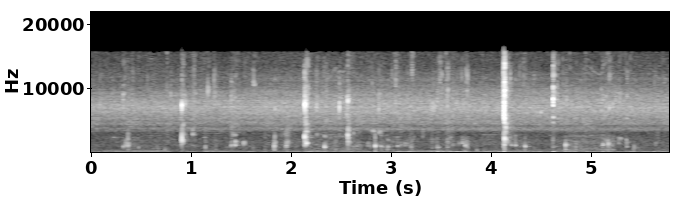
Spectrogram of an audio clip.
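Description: Close-miked chewing of braised chicken and potatoes, with scattered sharp clicks throughout and a louder stretch a little past the middle.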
